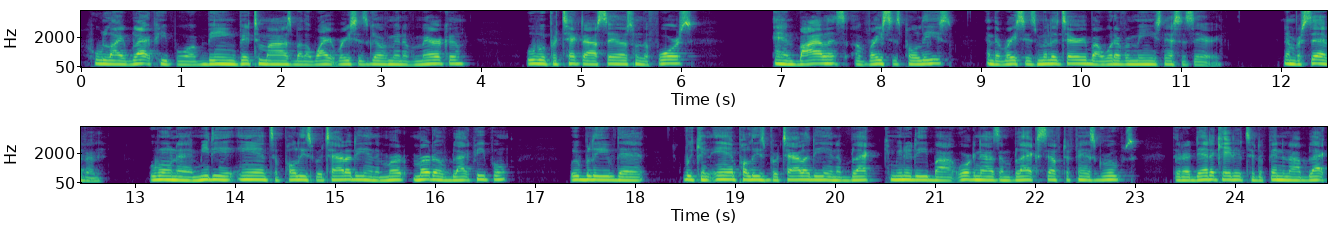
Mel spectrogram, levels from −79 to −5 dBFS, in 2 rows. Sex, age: male, 20-39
